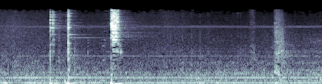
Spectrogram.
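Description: Metal clinking as a water supply technician opens a compressor cylinder head to fix a typical fault: a few sharp metallic taps and clanks, one brighter clink around the middle, over a steady low mechanical hum.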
